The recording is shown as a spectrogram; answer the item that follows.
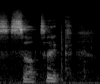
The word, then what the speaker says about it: Celtic: So to make the Celtic, or a more modern pronunciation is Celtic pattern, we're going to start out by making a slip knot.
